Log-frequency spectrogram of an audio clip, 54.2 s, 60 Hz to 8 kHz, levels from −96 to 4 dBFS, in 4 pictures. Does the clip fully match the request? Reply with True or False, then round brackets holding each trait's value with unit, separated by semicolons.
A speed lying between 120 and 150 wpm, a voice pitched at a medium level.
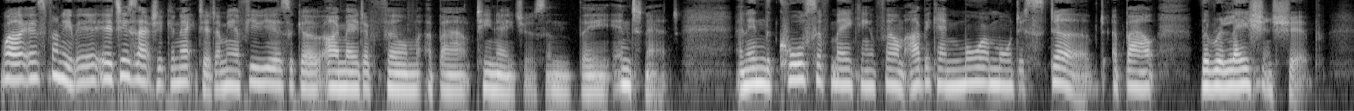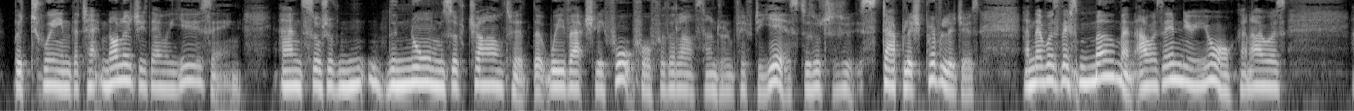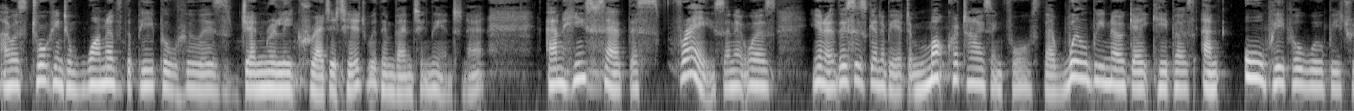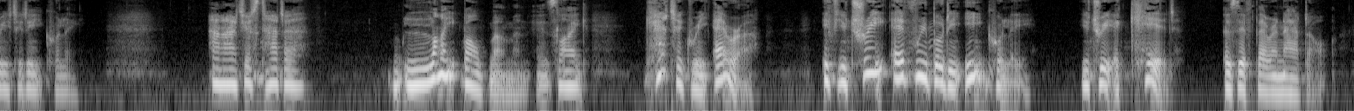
False (170 wpm; 180 Hz)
